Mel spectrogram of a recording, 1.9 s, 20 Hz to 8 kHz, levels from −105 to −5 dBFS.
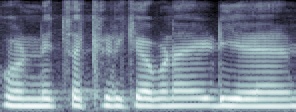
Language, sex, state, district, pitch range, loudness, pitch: Rajasthani, male, Rajasthan, Churu, 190-195 Hz, -13 LUFS, 195 Hz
